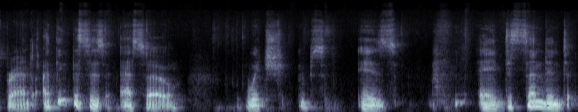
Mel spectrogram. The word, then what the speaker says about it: Esso: I think this is Esso which oops is a descendant brand of Standard Oil named for the phonetic pronunciation of its initials so University and official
